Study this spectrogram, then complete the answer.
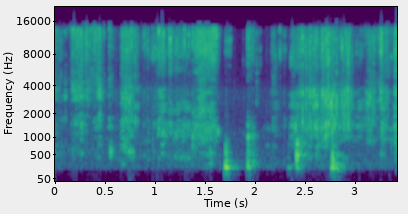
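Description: Butcher-like packing paper crinkles and tears as a Stanley Bailey hand plane is unwrapped: quiet, close rustling in uneven bursts broken by a few short gaps.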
